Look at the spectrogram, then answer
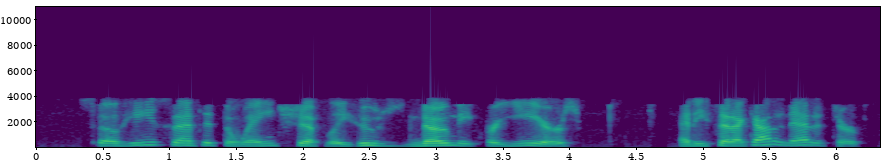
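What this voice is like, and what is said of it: Baltimore accent. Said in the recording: “the Baltimore accent. I hope you have a filter on to get that out for your show.”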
